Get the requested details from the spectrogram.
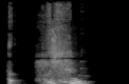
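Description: One loud sneeze: a quick sharp intake of breath, a brief pause, then a forceful, breathy burst that trails off with a falling voiced tone.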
